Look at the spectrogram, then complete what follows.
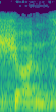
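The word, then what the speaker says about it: Sion: For information, my name is Sean, spelled like Sierra India Oscar November. Sean is my name, and I'm very glad to be the first station from Malaysia to work you.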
